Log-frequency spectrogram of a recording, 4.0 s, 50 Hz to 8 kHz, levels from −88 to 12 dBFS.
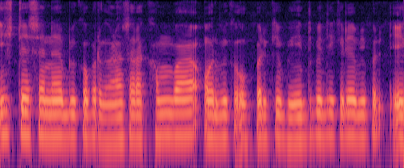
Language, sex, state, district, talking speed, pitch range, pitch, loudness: Rajasthani, male, Rajasthan, Nagaur, 310 wpm, 125-130 Hz, 130 Hz, -16 LUFS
